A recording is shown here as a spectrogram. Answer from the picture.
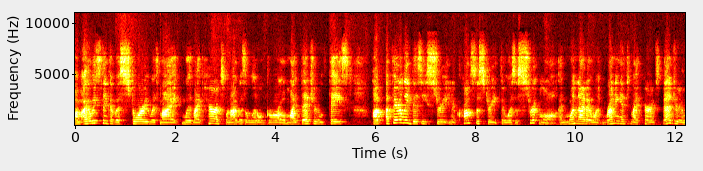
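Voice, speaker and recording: A woman at medium pitch speaks at a moderate pace with ordinary pitch variation and hardly any pauses. Noticeable background noise and audible room echo are present. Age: 60s. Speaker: educator and advocate with low vision. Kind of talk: podcast interview.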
